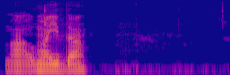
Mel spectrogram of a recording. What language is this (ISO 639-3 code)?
mal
